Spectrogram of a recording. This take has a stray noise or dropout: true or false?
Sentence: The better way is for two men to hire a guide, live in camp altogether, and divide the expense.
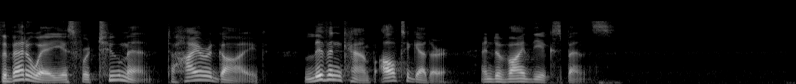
false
